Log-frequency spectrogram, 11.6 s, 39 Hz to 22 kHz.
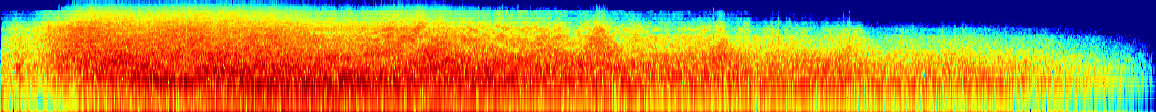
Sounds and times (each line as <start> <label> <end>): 0.0 explosion 5.4
0.0 Tomahawk Missile Rocket Launch 8.5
